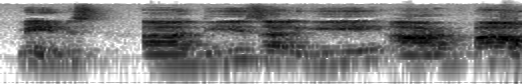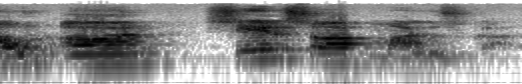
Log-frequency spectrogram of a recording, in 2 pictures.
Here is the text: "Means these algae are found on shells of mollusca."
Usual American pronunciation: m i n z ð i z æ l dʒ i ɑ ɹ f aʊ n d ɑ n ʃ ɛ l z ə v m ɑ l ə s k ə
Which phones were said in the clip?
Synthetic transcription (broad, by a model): m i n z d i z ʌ l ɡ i ɑ ɹ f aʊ n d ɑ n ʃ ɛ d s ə p m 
